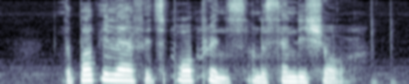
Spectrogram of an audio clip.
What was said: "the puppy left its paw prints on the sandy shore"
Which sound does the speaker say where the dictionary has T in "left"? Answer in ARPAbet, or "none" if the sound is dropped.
none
